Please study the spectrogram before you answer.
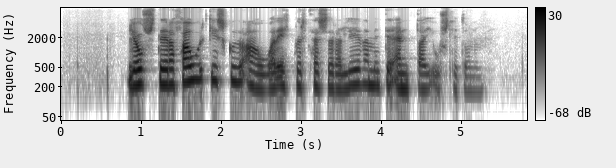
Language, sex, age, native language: Icelandic, female, 40-49, Icelandic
